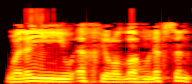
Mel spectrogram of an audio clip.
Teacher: الهمزة مرققة يخشى عليها من التفخيم بسبب الخاء بعدها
